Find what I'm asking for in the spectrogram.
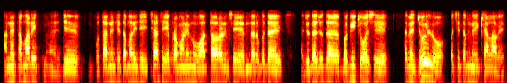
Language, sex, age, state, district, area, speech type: Gujarati, male, 18-30, Gujarat, Morbi, rural, conversation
